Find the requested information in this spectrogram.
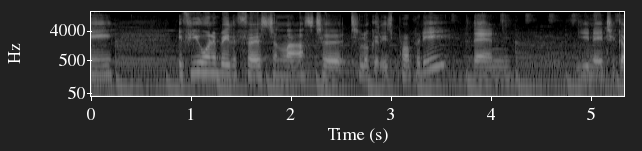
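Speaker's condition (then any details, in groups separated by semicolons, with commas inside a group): No condition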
